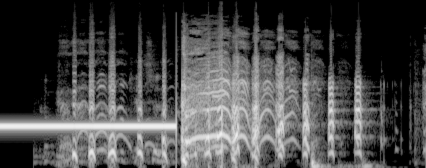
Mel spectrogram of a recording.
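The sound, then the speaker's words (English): A censor bleep, a steady single-pitched tone lasting under two seconds, sounds over laughing voices, then loud laughter and chuckling carry on alone. “I'm going to beep it out”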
